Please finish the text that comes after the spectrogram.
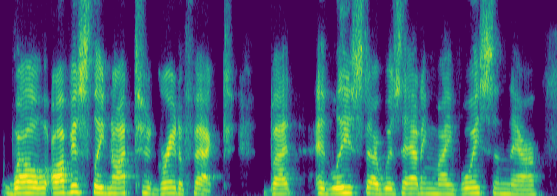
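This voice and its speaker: A woman's voice: mid-range voice, fairly even intonation, a little slow. A middle-aged woman hosting an interview, speaking earnestly and reflectively about her own experience. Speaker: interview host. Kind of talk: conversational interview.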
